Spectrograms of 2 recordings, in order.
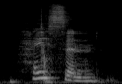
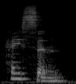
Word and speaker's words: hasten: okay hasten hurry up hasten means go faster and you can't hear the T hasten so if someone said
